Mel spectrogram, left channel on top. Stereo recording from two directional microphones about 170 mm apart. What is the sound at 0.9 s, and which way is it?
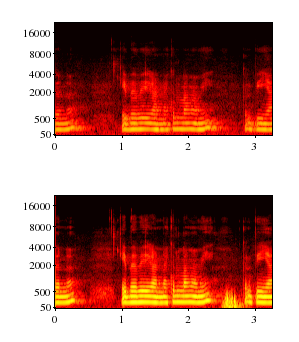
Speech, 40° right (ahead or behind).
